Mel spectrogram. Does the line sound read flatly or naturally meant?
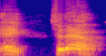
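naturally meant. It sounds natural, like a genuine spoken thought. The words come across as the speaker's own thought. The speaker calls it right. "I'm gonna say"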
